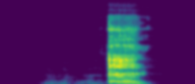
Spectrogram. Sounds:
Throat clearing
